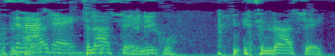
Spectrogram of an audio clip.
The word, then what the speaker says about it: Tinashe: I can't pronounce it wrong. Is it Tinashe. Tinashe.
